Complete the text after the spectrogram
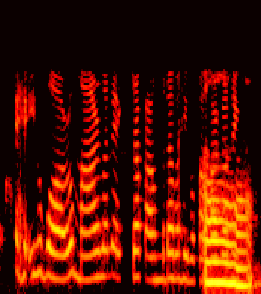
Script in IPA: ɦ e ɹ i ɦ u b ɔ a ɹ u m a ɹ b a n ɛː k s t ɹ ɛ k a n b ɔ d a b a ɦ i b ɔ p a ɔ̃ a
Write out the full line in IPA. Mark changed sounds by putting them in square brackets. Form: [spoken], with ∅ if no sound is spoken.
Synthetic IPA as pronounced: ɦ e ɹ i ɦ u b ɔ a ɹ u m a ɹ [m] a n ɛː k s t ɹ [a] k a [m] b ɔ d a b a ɦ i b ɔ p a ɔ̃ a

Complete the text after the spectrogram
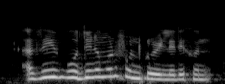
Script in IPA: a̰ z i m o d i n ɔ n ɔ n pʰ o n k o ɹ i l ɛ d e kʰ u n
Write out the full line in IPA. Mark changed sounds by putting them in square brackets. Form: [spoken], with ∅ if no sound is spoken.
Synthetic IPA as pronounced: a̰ z i [b] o d i n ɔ [m] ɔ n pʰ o n k o ɹ i l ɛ d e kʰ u n

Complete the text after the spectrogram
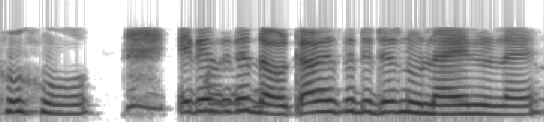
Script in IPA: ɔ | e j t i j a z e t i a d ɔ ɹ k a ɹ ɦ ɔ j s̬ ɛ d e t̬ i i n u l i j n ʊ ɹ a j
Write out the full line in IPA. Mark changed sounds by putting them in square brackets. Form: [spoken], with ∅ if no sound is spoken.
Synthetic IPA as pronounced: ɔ | e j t i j a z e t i a d ɔ ɹ k a ɹ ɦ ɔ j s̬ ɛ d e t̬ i [a] n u l [a] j n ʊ [l] a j

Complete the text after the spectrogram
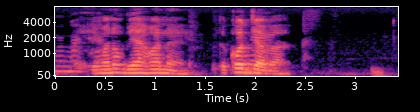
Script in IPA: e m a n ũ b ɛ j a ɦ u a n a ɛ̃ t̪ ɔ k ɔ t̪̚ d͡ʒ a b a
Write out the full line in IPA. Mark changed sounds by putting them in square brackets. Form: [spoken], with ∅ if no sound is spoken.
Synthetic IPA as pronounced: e m a n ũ b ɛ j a ɦ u a n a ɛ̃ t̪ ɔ k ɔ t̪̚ d͡ʒ a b a

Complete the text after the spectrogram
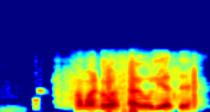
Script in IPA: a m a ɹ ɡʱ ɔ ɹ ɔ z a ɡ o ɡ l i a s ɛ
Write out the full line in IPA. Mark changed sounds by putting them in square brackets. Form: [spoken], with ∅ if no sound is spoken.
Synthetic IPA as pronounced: a m a ɹ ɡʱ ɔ ɹ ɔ [s] a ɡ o [∅] l i a s ɛ

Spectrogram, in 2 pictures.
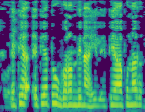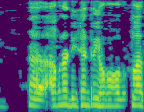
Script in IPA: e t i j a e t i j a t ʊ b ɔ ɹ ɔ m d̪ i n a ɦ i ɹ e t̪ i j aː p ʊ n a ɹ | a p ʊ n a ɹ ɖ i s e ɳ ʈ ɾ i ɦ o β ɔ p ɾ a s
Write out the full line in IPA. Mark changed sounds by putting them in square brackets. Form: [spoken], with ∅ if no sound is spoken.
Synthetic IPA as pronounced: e t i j a e t i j a t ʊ [ɡ] ɔ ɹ ɔ m d̪ i n a ɦ i [l] e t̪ i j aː p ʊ n a ɹ | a p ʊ n a ɹ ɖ i s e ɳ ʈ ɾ i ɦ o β ɔ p [l] a s

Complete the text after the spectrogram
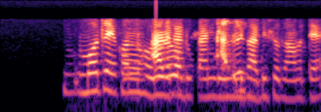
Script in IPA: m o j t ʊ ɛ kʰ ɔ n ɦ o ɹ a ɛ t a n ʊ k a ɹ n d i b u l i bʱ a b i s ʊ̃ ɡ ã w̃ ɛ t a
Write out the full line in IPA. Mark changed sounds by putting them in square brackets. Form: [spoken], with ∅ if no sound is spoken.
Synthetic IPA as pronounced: m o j t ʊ ɛ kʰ ɔ n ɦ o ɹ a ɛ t a [d] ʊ k a [∅] n d i b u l i bʱ a b i s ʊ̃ ɡ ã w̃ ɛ t [ɛ]

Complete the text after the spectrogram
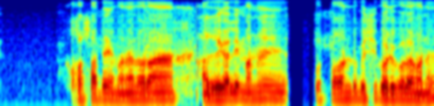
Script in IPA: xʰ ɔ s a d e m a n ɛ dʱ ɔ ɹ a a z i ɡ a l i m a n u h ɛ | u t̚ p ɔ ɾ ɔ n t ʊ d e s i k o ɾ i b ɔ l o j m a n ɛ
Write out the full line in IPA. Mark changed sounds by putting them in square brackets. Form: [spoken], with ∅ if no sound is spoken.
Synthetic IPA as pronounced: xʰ ɔ s a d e m a n ɛ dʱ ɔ ɹ a a z i [k] a l i m a n u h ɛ | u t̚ p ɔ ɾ ɔ n t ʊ [b] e s i k o [ɹ] i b ɔ l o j m a n ɛ

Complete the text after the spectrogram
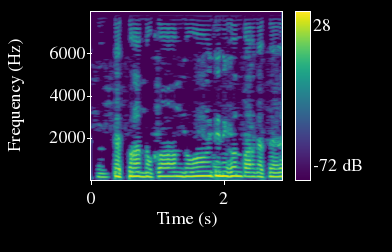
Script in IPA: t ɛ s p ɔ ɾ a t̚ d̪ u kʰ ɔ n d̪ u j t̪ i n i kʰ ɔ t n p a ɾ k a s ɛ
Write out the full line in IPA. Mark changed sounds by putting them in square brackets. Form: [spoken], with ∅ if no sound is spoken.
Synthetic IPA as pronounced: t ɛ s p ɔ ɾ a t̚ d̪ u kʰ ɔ n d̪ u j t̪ i n i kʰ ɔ [∅] n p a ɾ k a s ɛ

